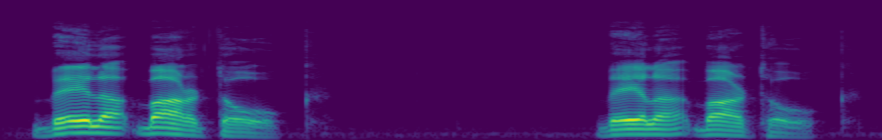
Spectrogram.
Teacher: the diacritic acts as a doubler of the time of the vowel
